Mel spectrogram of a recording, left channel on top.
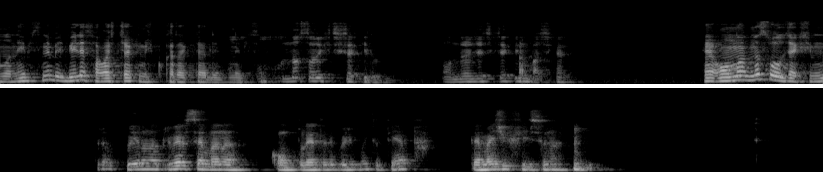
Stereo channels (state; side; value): different; both; correlation 0.01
